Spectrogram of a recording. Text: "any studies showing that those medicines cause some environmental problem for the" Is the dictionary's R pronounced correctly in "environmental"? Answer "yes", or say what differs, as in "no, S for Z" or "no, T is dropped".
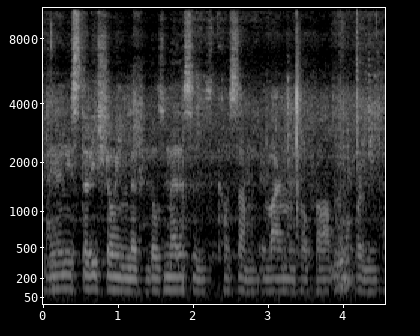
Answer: yes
